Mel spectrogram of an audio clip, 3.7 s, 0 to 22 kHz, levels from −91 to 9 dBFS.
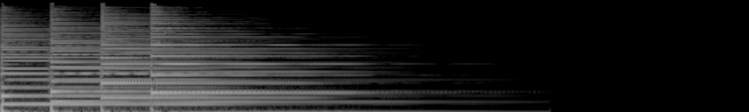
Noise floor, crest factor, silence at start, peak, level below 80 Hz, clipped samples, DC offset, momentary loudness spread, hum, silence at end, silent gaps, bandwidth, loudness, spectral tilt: -71 dBFS; 20 dB; 0 s; -12 dBFS; -52 dBFS; under 0.1%; under 0.1%; 18 LU; none; 1.9 s; none; 17.5 kHz; -28 LUFS; -2 dB/octave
